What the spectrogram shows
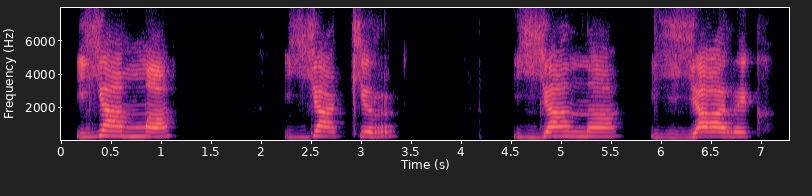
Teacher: от Ви чуєте що літера Я стоїть на початку тому ми чітко чуємо звуки й а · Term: два звуки й А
